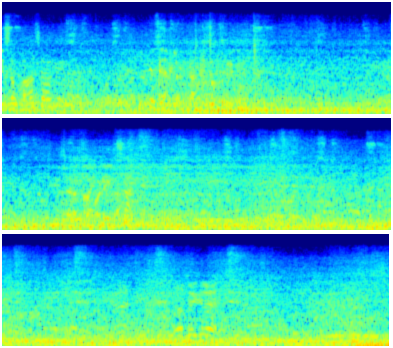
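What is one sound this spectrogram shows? Motorcycle engines rumble in a large echoing hall.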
